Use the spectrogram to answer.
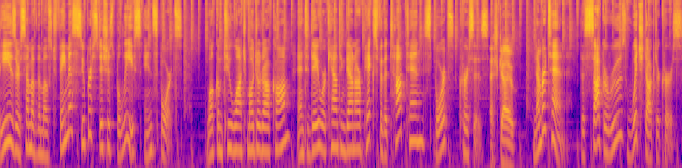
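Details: Adult narrator; normal speech.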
